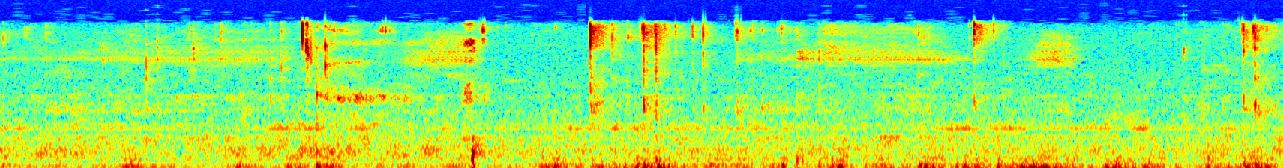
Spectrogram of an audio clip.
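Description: Faint computer keyboard keystrokes and clicks, sparse and irregular.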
